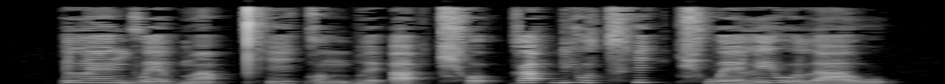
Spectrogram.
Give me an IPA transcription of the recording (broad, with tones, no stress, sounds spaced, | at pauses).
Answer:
l ẽ˦ ɡ w e˧ b ã˨ p̚ t̪ʰ i˧ ɡ ɔ˨˩ n b e˦ ʔ a˨ ʔ t͡ɕʰ o˨ ʔ k a˦ ʔ b j u˥˧ t͡sʰ i˦ k̚ t͡ɕʰ w e˧ l j u˥˧ l a˧ w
